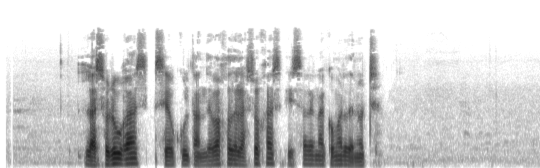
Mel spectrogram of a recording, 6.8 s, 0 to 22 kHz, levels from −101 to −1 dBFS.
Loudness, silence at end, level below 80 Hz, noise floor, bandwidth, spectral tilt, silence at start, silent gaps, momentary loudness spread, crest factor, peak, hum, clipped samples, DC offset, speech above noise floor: -21 LUFS; 2 s; -52 dBFS; -65 dBFS; 10.5 kHz; -6 dB/octave; 1.05 s; none; 12 LU; 22 dB; 0 dBFS; none; under 0.1%; under 0.1%; 44 dB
